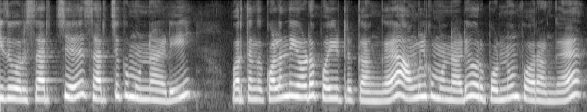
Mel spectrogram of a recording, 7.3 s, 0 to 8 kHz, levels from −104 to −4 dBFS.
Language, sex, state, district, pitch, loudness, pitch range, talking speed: Tamil, female, Tamil Nadu, Nilgiris, 260 Hz, -14 LUFS, 235-305 Hz, 105 wpm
